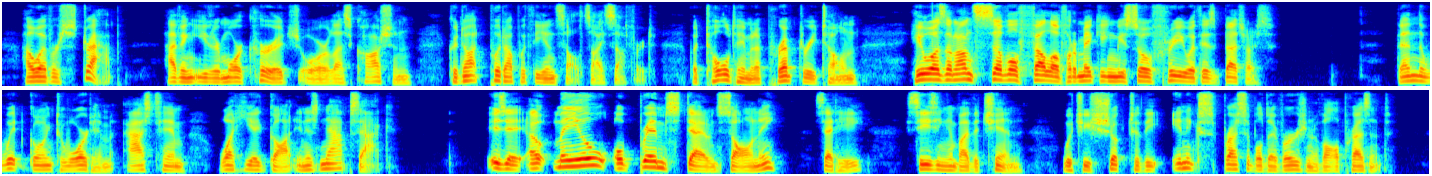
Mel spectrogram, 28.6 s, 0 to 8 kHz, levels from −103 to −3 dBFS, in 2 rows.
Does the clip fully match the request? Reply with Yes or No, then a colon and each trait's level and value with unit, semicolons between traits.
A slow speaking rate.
No: average, 160 wpm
